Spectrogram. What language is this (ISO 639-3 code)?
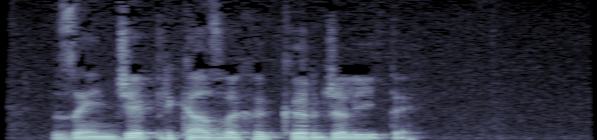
bul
